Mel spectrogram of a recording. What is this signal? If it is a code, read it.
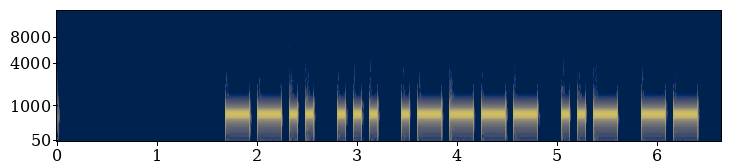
Morse code, heard as a keyed tone, about 15 wpm, 700 Hz. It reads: ZS1UM
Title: DXCC-100 Call Signs - 5 Characters - Repeated 3x - 15wpm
